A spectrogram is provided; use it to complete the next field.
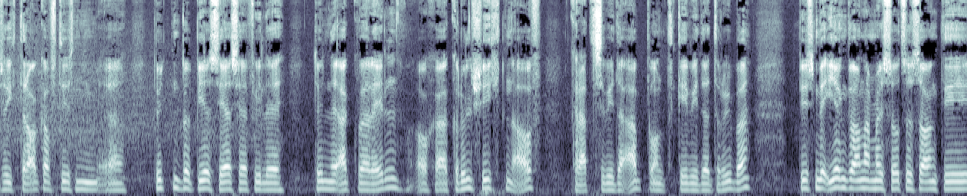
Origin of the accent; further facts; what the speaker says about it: Unterrabnitz, Burgenland, Austria; die mittelburgenländische Landschaft, wo ich herkomme, Unterrabnitz, Sonnenschein, Regen, alles haben wir ja da.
